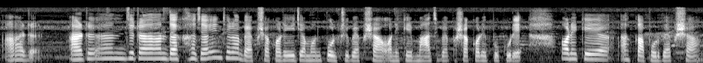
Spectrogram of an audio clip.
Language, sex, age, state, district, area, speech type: Bengali, female, 18-30, West Bengal, Dakshin Dinajpur, urban, spontaneous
